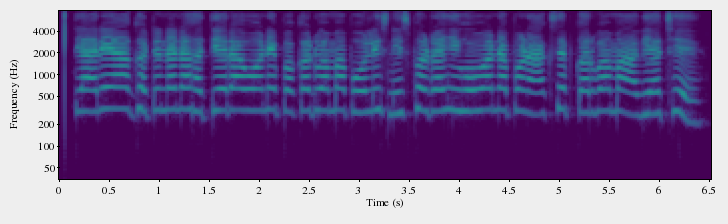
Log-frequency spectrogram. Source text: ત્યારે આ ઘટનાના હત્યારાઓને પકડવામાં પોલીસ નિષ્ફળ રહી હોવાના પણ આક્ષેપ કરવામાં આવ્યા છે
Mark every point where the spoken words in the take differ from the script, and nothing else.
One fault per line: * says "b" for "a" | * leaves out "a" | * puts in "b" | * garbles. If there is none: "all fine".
all fine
